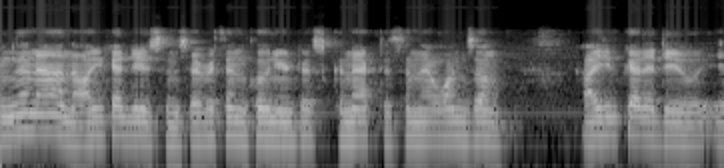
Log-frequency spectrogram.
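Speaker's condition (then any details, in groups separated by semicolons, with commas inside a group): Neurological disease; speech affected, voice altered, drawl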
